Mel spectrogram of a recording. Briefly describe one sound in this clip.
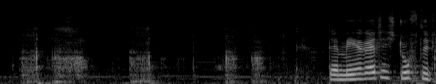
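A knife cuts through soft vegetables and taps on a wooden board.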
